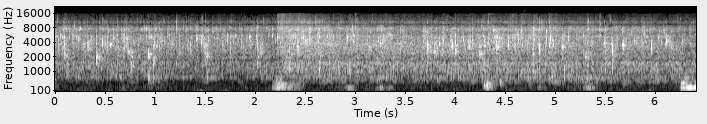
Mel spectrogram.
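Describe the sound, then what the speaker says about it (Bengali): Pumpkin pieces for a vegetarian pumpkin chhokka frying in hot oil, a steady, fairly loud crackling sizzle with bursts of popping throughout, no voices. "তেলটা গরম হয়ে গেছে আমি কুমড়োগুলো দিয়ে দিই তেলে"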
